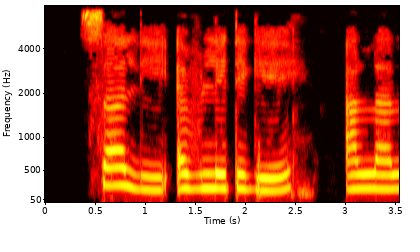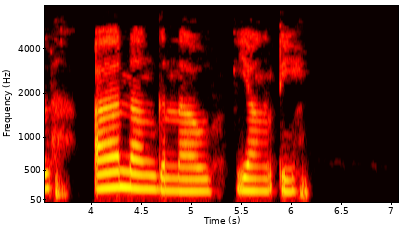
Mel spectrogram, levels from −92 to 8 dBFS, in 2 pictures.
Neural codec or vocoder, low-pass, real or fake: none; 7.2 kHz; real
